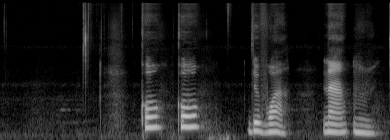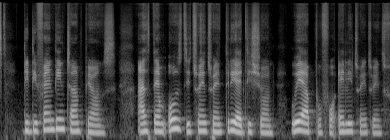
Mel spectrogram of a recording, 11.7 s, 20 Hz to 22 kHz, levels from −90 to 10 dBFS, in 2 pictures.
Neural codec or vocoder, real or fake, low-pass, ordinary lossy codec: autoencoder, 48 kHz, 128 numbers a frame, DAC-VAE, trained on Japanese speech; fake; none; none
